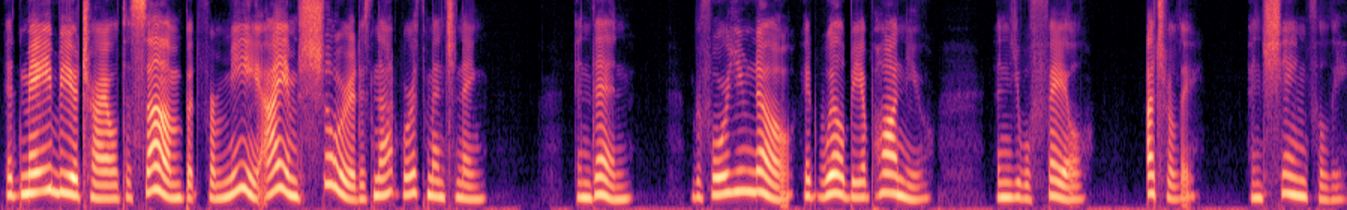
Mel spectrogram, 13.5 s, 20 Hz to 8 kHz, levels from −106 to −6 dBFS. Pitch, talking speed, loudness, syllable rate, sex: 230 Hz, 155 wpm, -18 LUFS, 4.3 syllables/s, female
